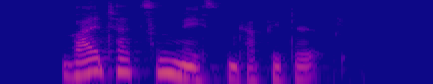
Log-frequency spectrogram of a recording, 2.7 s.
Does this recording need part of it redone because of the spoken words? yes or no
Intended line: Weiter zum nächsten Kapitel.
no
